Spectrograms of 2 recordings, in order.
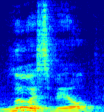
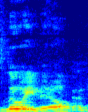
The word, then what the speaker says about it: Louisville: namesake of Louisville Kentucky however you say his name is how you pronounce our name I know there's a lot of different ways of saying Louisville but it's not Lewisville it's Louisville and it's based on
